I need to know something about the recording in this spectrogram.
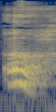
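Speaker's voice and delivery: loud disgusted ugh; exasperated groan. Real, not acted. Disgust at the complaint video.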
